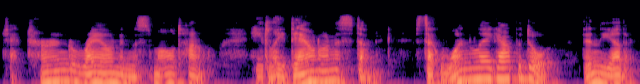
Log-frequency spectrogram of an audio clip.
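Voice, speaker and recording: A man's voice: mid-range voice, normal speed, warm tone, muffled recording. A man reading a children's storybook aloud with dramatic, suspenseful expression. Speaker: storybook reader.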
